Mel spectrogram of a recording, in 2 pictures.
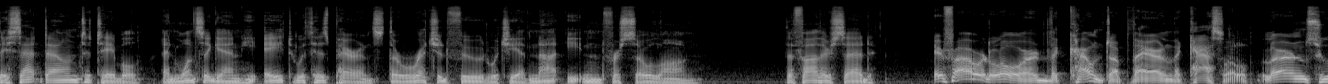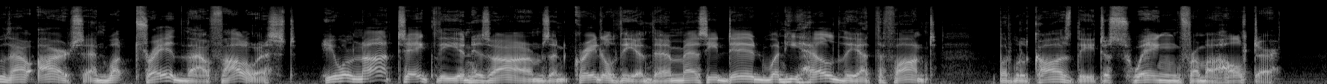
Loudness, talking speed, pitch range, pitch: -22 LUFS, 175 wpm, 75-100 Hz, 85 Hz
